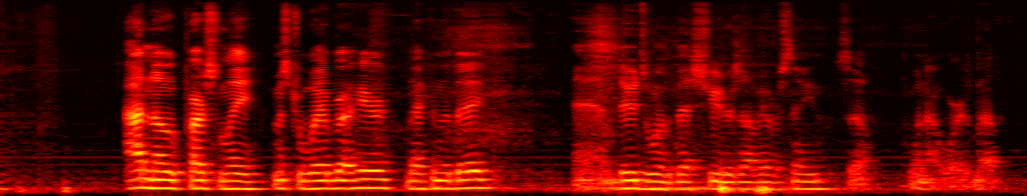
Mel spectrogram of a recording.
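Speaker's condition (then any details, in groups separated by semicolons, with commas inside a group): No condition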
